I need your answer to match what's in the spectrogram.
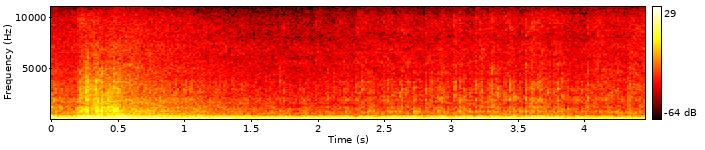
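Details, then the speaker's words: Ford XW GT Falcon with 351 Windsor V8 and Holley carb, after adjusting the accelerator linkage so the throttle butterflies open fully (previously only partly open, felt flat): deep V8 rumble rising and falling cleanly, no stumble or pop; normal revving. "i feel responds much better so much so much less let's have a listen down here just because"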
